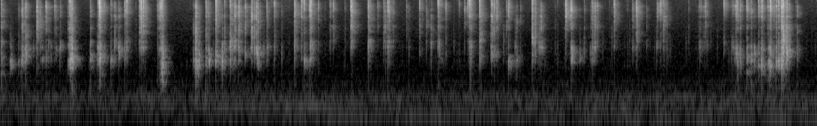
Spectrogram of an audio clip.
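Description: A silver foil seal on a plastic jar is scratched and pressed with long nails. It gives rapid crisp crinkling and tapping sounds in short bursts. The sound is bright and papery with almost no low end.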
